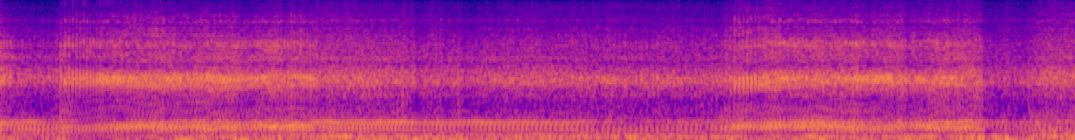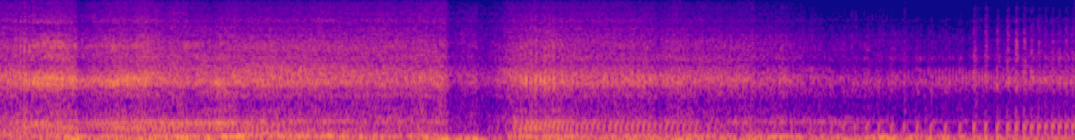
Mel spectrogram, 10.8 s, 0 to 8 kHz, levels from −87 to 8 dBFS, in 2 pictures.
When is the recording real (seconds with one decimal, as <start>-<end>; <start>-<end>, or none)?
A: 0.0-0.5; 1.4-3.8; 7.9-10.8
